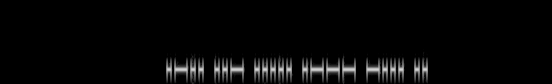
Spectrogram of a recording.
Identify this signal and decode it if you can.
Morse code, heard as a keyed tone, about 31 wpm, 700 Hz. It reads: LU5JBI
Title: DXCC-100 Call Signs - 6 Characters - Repeated 3x - 30wpm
